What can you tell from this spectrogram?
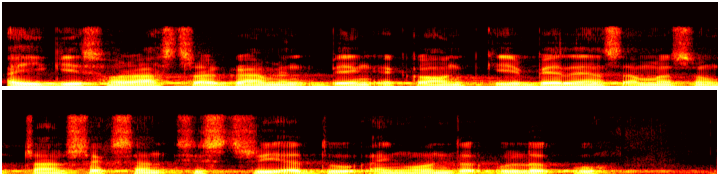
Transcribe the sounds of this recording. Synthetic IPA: ɐjɡisɔɾastɾɐɡɾaminbeŋkekawntkibelensɐ̰mɐsuŋtɾanseksɐnhistɾiɐduʔɐ̰jŋondɐʔulɐk̚u

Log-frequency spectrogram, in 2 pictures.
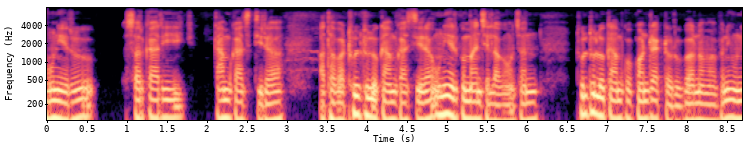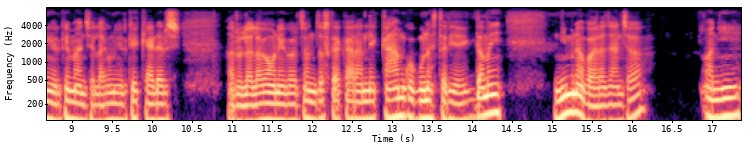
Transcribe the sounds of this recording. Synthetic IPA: uniɦʌɾu | sʌrkaɾi | kamkad͡zt̪iɾʌʌ̰t̪ʰʌwaʈʰulʈʰulokamkad͡zt̪iɾʌʔuniɦʌɾukomant͡sʰelʌɡa̰w̃t͡sʰʌn | ʈʰulʈʰulokamkokʌɳʈrak̚ʈɦʌɾuɡʌrnʌmapʌniuniʌɾukʌjmant͡sʰelajuniɦʌɾukʌjkaɽʌrsʌ̰ɾulajlʌɡaw̃neɡʌrt͡sʰʌnd͡zʌska̰ka̰ɾʌnlekamkoɡunʌst̪ʰʌɾijʌek̚d̪ʌmʌj | nimnʌbʱʌeɾʌd͡zant͡sʰʌ | ʌni

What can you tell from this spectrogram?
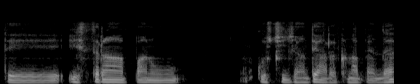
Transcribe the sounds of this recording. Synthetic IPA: t̪eːɪst̪əɾãːəpãːnũː | kʊt͡ʃʰt͡ʃiːzãːt̪ɪãːɾəkʰnaːpɛ̃ːnd̪aː

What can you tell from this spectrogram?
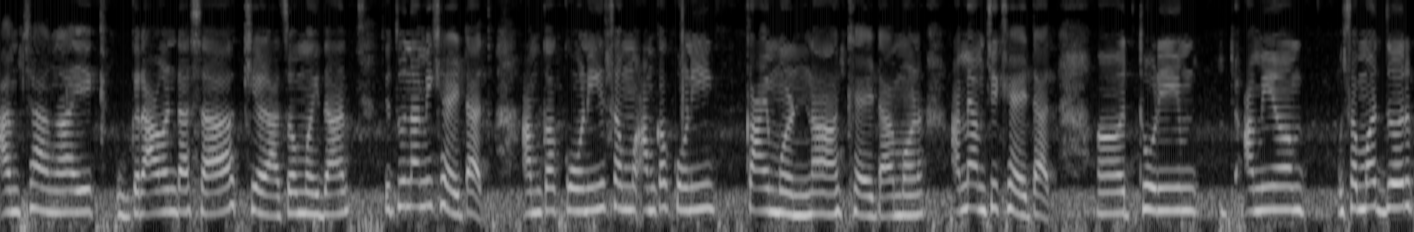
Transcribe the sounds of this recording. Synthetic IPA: amt͡ɕaaŋɡaekɡɾauɳɖasakʰeɭat͡sɔməjd̪an | t̪it̪uːnamiːkʰeɭʈat̪ | amkakoɽ̃iːsəma̰mkakoɽ̃iː | kajm̤əɽnakʰeɭʈaməɳa̰miamt͡ɕikʰeɭʈ̪at̪ | t̪ʰːoɽi | amiː | səməd͡zd͡zəɾ

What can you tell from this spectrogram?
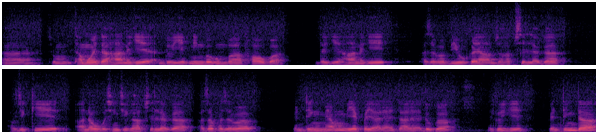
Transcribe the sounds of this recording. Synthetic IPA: sumtʰɐmojdɐɦanɐɡiɐ̰dujek̚niŋbɐɡumbɐpʰawbɐ | dɐɡiɦanɐɡi | pʰɐzɐβɐbiukɐjamsuɦɐp̚silːɐɡɐ | hɐwzikːiɐ̰nɐwbɐsiŋsiɡɐhɐp̚silːɐɡɐpʰɐzɐpʰɐzɐβɐ | pentiŋmɐjamɐmjek̚pɐjaɾeɦajtaɾeɐduɡɐ | ɐjkʰojɡi | pentiŋdɐ

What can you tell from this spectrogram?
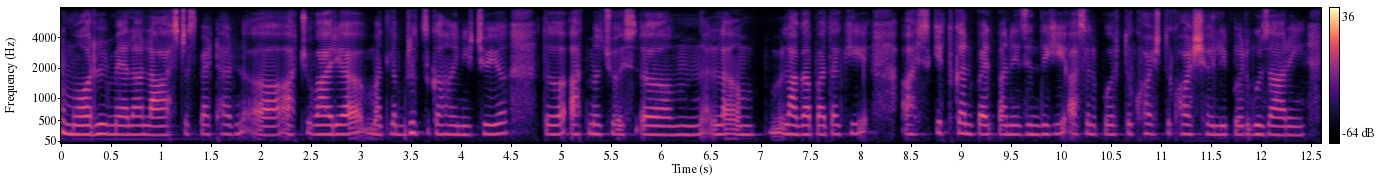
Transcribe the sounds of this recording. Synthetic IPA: moːɾəlmeːlãːlaːsʈɐspɛʈʰɐɾnɐ̰t͡ʃʰuʋaːɾjamɐt̪lɐbɾɪzkɐɦãːnit͡ʃʰujət̪ɨat̪mɐt͡ʃʰus | lɐɡaːpɐt̪akiɐskɪt̪ʰkɐnpɐd̪̚pɐnizind̪əɡiːʔɐ̰səlpəɾʲt̪ɨkʰɔʃt̪ɨkʰɔʃɦəliːpəɾʲɡʊzaːɾĩː

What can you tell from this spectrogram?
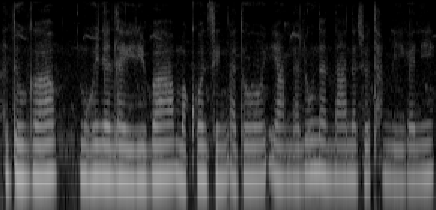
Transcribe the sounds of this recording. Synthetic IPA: ɐduɡɐ | muɦojnɐlɐjɾibɐmɐkʰonsiŋɐdojamnɐluŋnɐnanɐsutʰɐmbiɡɐni

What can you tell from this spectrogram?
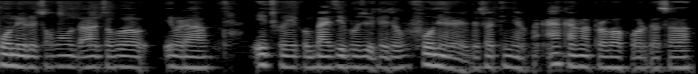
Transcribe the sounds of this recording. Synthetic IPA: pʰoneɾesʌmaw̃d̪ad͡zʌbʌewʈa | ed͡zɡʌekobad͡zibud͡zuled͡zʌbʌpʰonɦeɾoɦerd̪ʌt͡sʰʌt̪iniɦʌɾuko̰ʔãkʰamaprʌbʱab̚kʌrd̪ʌt͡sʰʌ

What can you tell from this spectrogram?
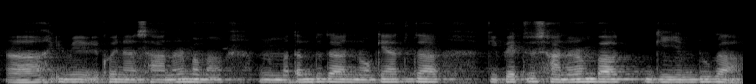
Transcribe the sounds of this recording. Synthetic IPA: ḭmiɐ̰kʰojnɐsanɐɾɐmɐmɐ | mɐtɐmdudɐnokejadudɐ | kipet̚dudɐsanɐɾɐmbɐɡemduɡɐ

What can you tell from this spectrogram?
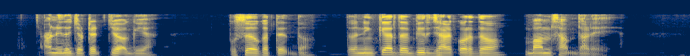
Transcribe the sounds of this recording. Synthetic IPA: ɔniʔ̚d̪ɔd͡ʒɔʈɛt̪̚d͡ʒɔwa̰ʔɡɛja | pusəɡɔt̪ɛt̪̚d̪ɔ̰ | t̪ɔniŋkaɾd̪ɔbiɾd͡ʒʱaɽkɔɾd̪ɔ | bamsa̰p̚d̪a̰ɽɛ̰a

